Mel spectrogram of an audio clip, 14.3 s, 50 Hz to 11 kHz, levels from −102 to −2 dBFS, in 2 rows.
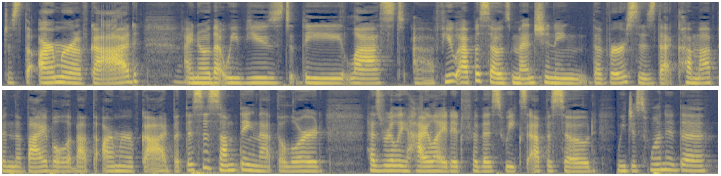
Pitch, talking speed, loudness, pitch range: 185 Hz, 195 wpm, -16 LUFS, 180-195 Hz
